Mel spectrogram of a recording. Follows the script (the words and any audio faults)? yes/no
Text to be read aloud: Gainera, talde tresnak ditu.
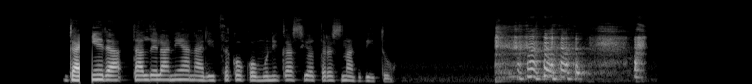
no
